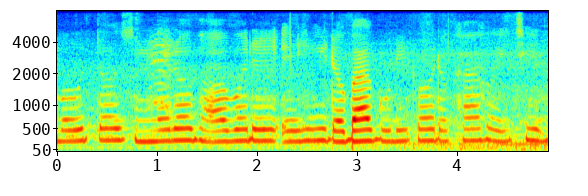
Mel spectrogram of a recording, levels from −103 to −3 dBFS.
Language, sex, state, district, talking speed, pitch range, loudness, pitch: Odia, female, Odisha, Malkangiri, 75 wpm, 230-250 Hz, -19 LUFS, 240 Hz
